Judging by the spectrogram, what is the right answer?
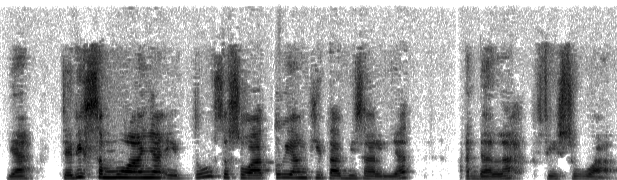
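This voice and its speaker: A woman teaching a workshop, lively, asking and answering her own questions. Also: on the high side, unhurried. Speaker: trainer. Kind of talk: online workshop lesson.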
